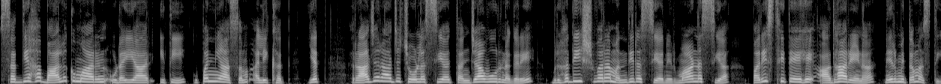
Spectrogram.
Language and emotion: Sanskrit, neutral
